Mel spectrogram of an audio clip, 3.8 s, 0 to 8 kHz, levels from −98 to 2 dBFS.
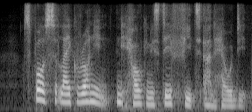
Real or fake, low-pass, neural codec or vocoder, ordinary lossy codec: fake; 7.2 kHz; codec, 16 kHz in and 24 kHz out, 0.6 kbps, FocalCodec, streaming, 4096 codes; none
